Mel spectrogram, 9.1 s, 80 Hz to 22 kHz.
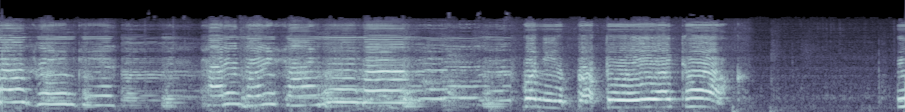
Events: [0.00, 1.01] synthetic singing
[0.00, 5.03] music
[0.00, 9.05] mechanisms
[1.90, 3.98] synthetic singing
[5.11, 7.38] speech synthesizer
[6.69, 6.89] generic impact sounds
[7.18, 7.68] generic impact sounds
[8.60, 8.77] generic impact sounds

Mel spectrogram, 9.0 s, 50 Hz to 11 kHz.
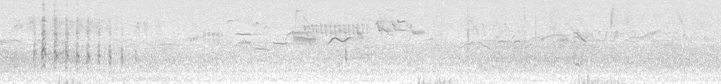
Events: [0.00, 5.44] tweet
[0.00, 9.01] wind
[0.37, 1.53] cluck
[0.67, 1.05] wind noise (microphone)
[4.27, 4.35] cluck
[5.09, 5.72] wind noise (microphone)
[5.78, 8.58] tweet
[7.11, 7.35] bird
[7.16, 7.45] wind noise (microphone)

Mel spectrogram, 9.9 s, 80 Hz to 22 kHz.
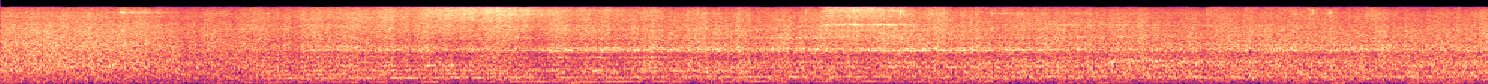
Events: [0.00, 9.92] subway
[1.90, 9.92] clickety-clack

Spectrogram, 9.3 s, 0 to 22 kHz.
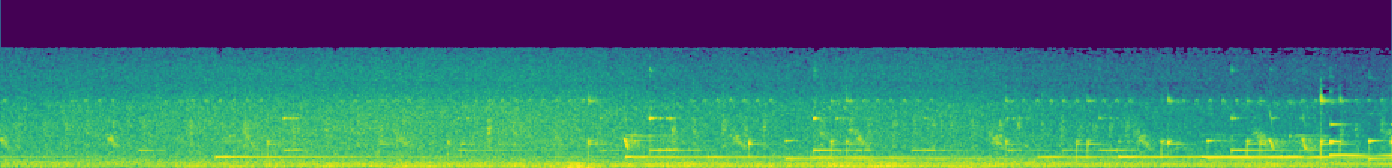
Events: [0.00, 9.25] rustle
[0.65, 0.77] bird vocalization
[0.70, 9.25] wind chime
[4.84, 5.24] bird vocalization
[6.50, 6.89] bird vocalization
[7.54, 7.88] bird vocalization
[8.28, 9.05] bird vocalization

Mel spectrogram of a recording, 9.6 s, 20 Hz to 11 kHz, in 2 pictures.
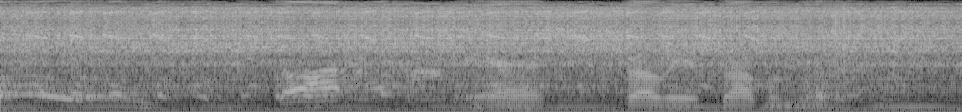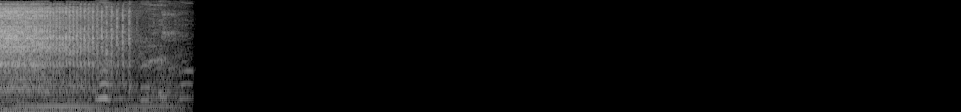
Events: [0.00, 5.74] mechanisms
[1.39, 1.74] man speaking
[2.28, 2.67] man speaking
[3.10, 4.27] man speaking
[5.24, 5.78] bark

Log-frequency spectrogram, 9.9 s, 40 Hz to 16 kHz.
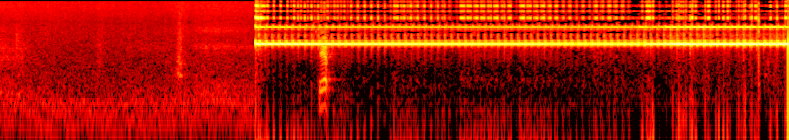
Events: [0.00, 0.32] generic impact sounds
[0.00, 9.85] background noise
[1.14, 1.27] generic impact sounds
[2.12, 2.30] generic impact sounds
[2.37, 3.01] surface contact
[3.14, 9.85] smoke detector
[3.93, 4.12] male speech
[8.03, 8.19] generic impact sounds
[8.39, 8.77] generic impact sounds
[9.40, 9.53] generic impact sounds

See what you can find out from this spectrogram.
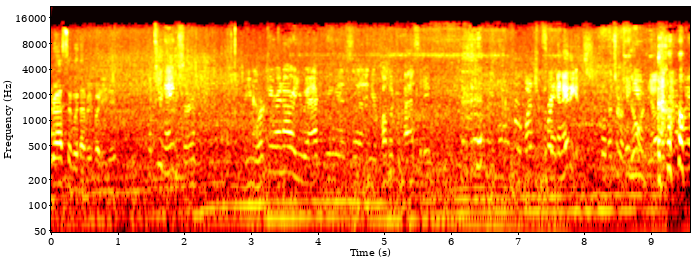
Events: [0.00, 9.55] wind
[0.01, 9.55] roadway noise
[0.01, 0.94] male speech
[1.47, 2.13] male speech
[2.95, 5.45] male speech
[6.92, 7.92] male speech
[8.27, 9.55] male speech
[9.05, 9.55] laughter

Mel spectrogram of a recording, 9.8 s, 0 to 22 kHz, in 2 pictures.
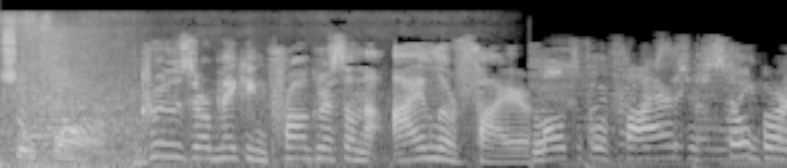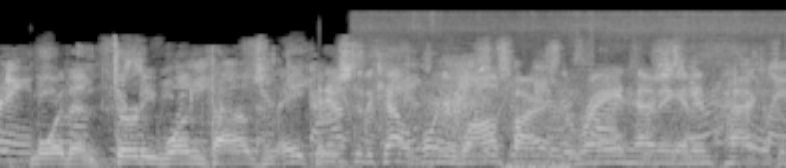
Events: [0.01, 0.82] man speaking
[0.01, 9.83] background noise
[0.83, 9.83] woman speaking
[5.09, 9.83] man speaking

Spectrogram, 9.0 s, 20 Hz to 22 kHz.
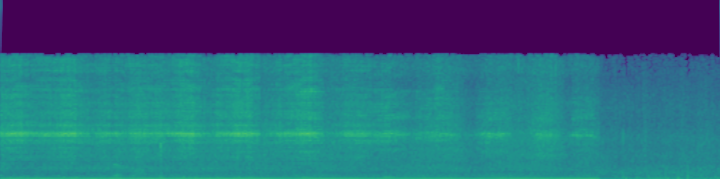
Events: [0.00, 9.01] sailboat
[0.00, 9.01] water
[0.00, 9.01] wind

